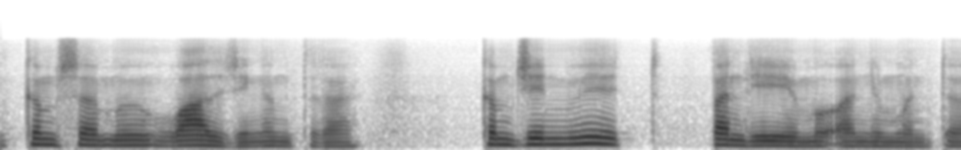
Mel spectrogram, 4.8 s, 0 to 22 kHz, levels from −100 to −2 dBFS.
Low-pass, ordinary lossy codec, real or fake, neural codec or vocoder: none; none; fake; codec, 16 kHz, 0.2 kbps, FocalCodec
